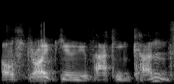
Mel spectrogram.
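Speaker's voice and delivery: imitating a tough London accent; hammed-up London threat. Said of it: "and you're all".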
